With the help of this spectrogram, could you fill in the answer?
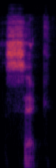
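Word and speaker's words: Sikh: A practicing member of the seek faith. Uh I'm mispronouncing it's sick, not not sik.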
